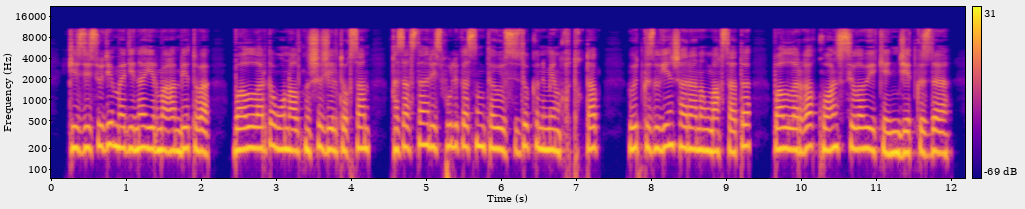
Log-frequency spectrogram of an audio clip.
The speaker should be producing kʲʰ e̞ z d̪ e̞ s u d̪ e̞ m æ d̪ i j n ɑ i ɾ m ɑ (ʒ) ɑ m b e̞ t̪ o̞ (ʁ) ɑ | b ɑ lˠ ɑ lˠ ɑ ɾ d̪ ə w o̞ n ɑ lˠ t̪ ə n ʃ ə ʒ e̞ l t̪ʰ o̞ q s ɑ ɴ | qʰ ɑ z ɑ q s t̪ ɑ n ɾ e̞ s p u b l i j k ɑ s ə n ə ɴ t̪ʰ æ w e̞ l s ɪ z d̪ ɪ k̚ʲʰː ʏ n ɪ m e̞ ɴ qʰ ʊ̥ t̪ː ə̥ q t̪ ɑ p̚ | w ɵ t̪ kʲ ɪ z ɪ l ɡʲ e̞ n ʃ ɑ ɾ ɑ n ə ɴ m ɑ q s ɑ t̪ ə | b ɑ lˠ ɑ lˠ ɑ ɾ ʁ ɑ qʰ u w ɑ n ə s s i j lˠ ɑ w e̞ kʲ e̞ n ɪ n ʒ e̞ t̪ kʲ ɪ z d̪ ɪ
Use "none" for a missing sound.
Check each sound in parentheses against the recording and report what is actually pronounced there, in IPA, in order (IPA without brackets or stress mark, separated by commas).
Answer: ʁ, v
